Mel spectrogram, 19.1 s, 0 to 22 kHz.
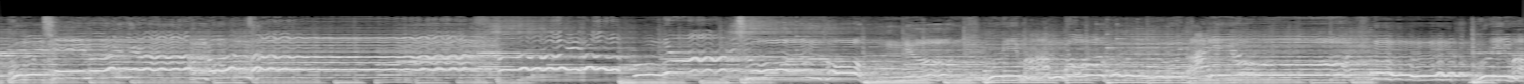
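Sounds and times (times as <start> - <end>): band accompaniment with bass: 0.0 - 6.9, 7.8 - 17.3
person singing with vibrato: 0.0 - 19.0.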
